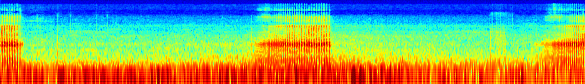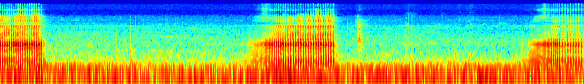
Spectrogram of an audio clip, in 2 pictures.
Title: Snoring Boston Terrier Puppy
